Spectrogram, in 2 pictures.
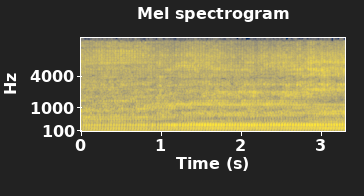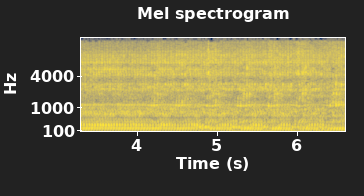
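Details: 1989 Briggs & Stratton 13 cu in 5hp engine with 6:1 gear reduction, off a dethatcher, sat unused for years, first run with no air filter: steady even single-cylinder putter, no misses or knocks, but running slower than it should; low engine speed.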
